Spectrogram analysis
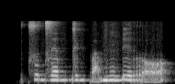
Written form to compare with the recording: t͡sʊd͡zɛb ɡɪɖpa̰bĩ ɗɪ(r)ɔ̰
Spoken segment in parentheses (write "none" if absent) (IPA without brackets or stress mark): r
